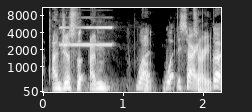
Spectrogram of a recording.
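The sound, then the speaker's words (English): A steady, high electronic quiz game buzzer tone sounds for under a second, overlapping with people talking, who keep speaking after it stops. “I take back my buzz.”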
